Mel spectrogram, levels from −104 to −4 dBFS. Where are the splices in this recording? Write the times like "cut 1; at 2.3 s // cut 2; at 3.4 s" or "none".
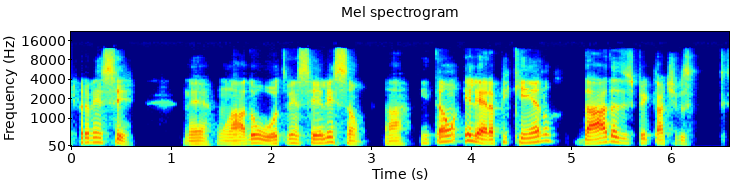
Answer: cut 1; at 3.0 s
